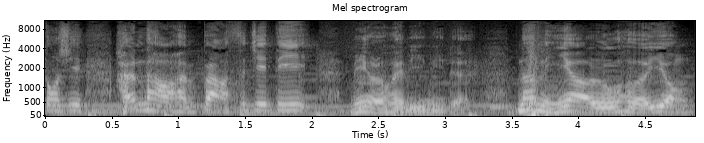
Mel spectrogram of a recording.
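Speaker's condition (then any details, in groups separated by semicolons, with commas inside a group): No condition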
